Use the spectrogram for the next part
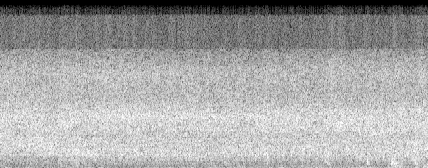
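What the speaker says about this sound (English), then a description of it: "I got about a tablespoon of hot oil in here. I already put a little salt on the pork. I'll drop this in, get it brown." Salted pork hitting about a tablespoon of hot oil in a pan, a loud steady frying sizzle with a broad hiss that holds throughout, crackling spatters picking up near the end.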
